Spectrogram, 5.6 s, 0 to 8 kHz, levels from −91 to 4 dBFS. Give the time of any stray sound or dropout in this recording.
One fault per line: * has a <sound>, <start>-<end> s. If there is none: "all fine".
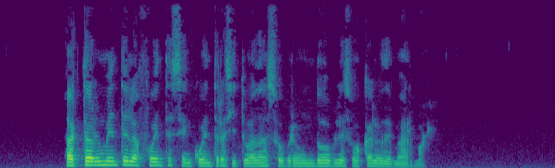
all fine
